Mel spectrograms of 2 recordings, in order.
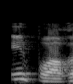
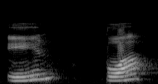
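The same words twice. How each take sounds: First: Said in the usual way. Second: "Une poire" in separate beats with short pauses; syllable by syllable. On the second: Shown as a demonstration. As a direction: sound out "Une poire" piece by piece. (تقطيع "Une poire" إلى مقاطع منفصلة) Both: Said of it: "أقسم الكلمة إلى مقاطع رئيسية".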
